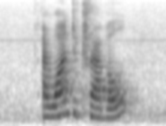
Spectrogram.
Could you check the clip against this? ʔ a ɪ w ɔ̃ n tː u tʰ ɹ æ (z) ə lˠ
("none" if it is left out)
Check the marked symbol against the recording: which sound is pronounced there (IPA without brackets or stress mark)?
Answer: v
